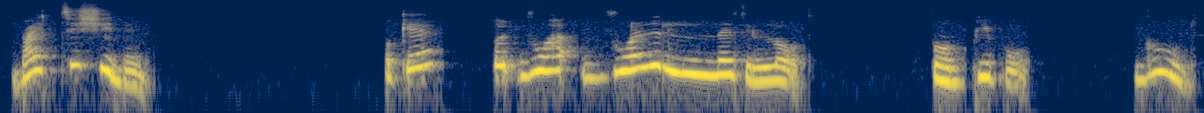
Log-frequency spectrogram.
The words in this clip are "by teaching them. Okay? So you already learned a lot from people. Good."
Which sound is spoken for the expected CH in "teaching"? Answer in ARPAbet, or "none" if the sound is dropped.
SH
